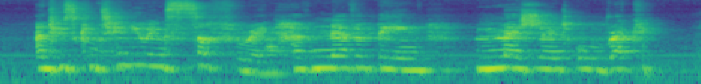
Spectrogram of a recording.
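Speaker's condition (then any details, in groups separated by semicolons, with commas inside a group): No condition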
